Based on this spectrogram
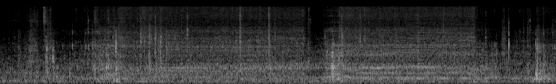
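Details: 1977 Cadillac Seville, about 30K miles, engine idling: steady low electric hum with a few light clicks over about six seconds as the power window motor runs sluggishly. Windows long unused and battery possibly low. Cause suspected, not confirmed.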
